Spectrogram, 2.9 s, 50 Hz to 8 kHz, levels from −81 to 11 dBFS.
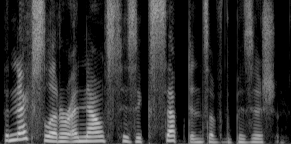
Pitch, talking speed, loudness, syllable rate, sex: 220 Hz, 185 wpm, -18 LUFS, 6.1 syllables/s, female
